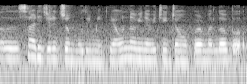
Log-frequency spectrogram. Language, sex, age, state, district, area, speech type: Dogri, female, 30-45, Jammu and Kashmir, Reasi, urban, spontaneous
